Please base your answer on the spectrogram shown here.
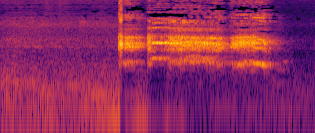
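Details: Red junglefowl rooster giving a decoy crow used to lure wild roosters: a loud, harsh, broken crow in several segments, rising then held and fading, after a rumbling noisy start.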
